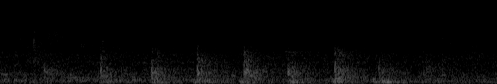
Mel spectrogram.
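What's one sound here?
Footsteps tap across a wooden stage in a large hall.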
